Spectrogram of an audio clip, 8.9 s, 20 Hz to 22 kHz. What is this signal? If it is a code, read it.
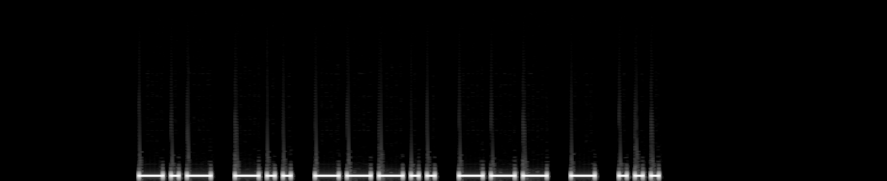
Morse code, heard as a keyed tone, about 15 wpm, 700 Hz. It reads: KD8OTS
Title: USA Call Signs - 6 Characters - Repeated 3x - 15wpm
